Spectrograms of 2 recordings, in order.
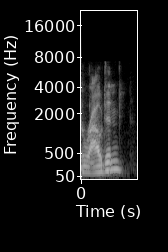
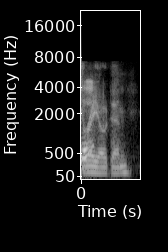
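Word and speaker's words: Raoden: In my head, I always said Rowden, but apparently it is Rayodin. – Is it like Rayodin all at once, or is it Rayodin? – This has it as capital Ray-O-H-D-E-N. – Rayodin. – Three syllables.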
